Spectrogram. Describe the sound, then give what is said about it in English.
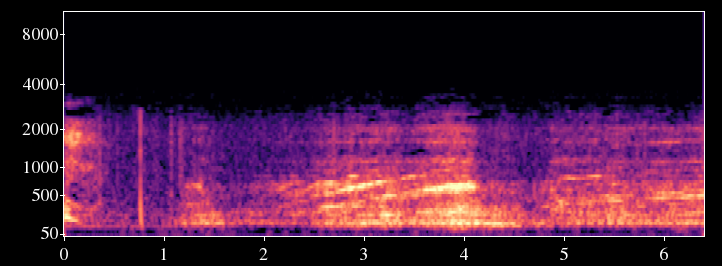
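A car carrying passengers starts up and revs, its engine pitch climbing steadily as it pulls away and accelerates, with a brief sharp knock near the start and steady engine drone throughout. “I've got my car right here, girls. Go on, hop in.”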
